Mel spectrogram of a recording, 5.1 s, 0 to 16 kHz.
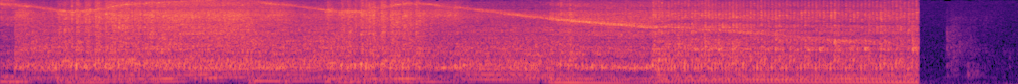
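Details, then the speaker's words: Mk2 Golf with 20-valve turbo engine, first start after quick build, battery in footwell: catches on first turn of the key, revs rise and fall smoothly and settle before shutting off; healthy, clean-running turbo four. "trusted first turn of the key yes good old 25 turbo i love this thing"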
